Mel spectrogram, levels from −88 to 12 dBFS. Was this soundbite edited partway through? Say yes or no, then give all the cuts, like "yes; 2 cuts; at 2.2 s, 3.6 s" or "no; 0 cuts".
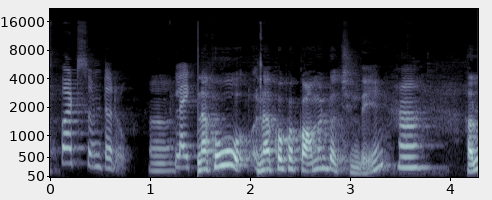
yes; 1 cut; at 1.5 s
